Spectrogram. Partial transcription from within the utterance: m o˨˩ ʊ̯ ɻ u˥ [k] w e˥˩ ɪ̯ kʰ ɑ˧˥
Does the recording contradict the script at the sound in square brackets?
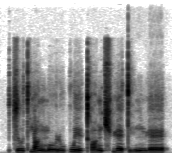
no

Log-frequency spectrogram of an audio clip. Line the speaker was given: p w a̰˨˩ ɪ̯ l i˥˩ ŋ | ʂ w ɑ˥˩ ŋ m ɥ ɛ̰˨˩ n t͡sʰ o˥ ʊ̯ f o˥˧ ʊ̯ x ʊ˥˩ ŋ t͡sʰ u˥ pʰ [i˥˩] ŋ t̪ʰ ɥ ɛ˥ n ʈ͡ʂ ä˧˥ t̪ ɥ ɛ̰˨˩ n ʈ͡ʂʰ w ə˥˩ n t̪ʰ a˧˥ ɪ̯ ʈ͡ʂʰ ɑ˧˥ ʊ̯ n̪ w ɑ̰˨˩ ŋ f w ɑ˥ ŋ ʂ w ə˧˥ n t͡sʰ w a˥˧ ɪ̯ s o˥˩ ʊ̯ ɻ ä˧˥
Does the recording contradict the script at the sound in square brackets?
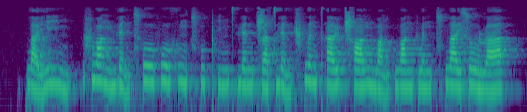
yes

